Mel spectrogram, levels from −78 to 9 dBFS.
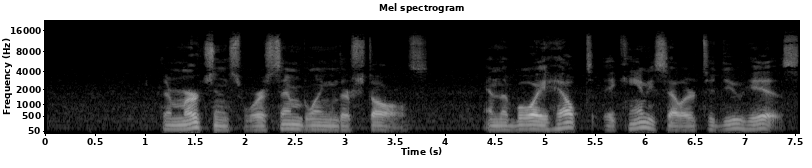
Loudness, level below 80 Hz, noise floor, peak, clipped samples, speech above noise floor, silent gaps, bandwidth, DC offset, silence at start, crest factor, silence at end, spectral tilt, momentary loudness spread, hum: -28 LUFS; -66 dBFS; -58 dBFS; -6 dBFS; under 0.1%; 30 dB; none; 15.5 kHz; under 0.1%; 1.2 s; 22 dB; 0 s; -4.5 dB/octave; 14 LU; none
